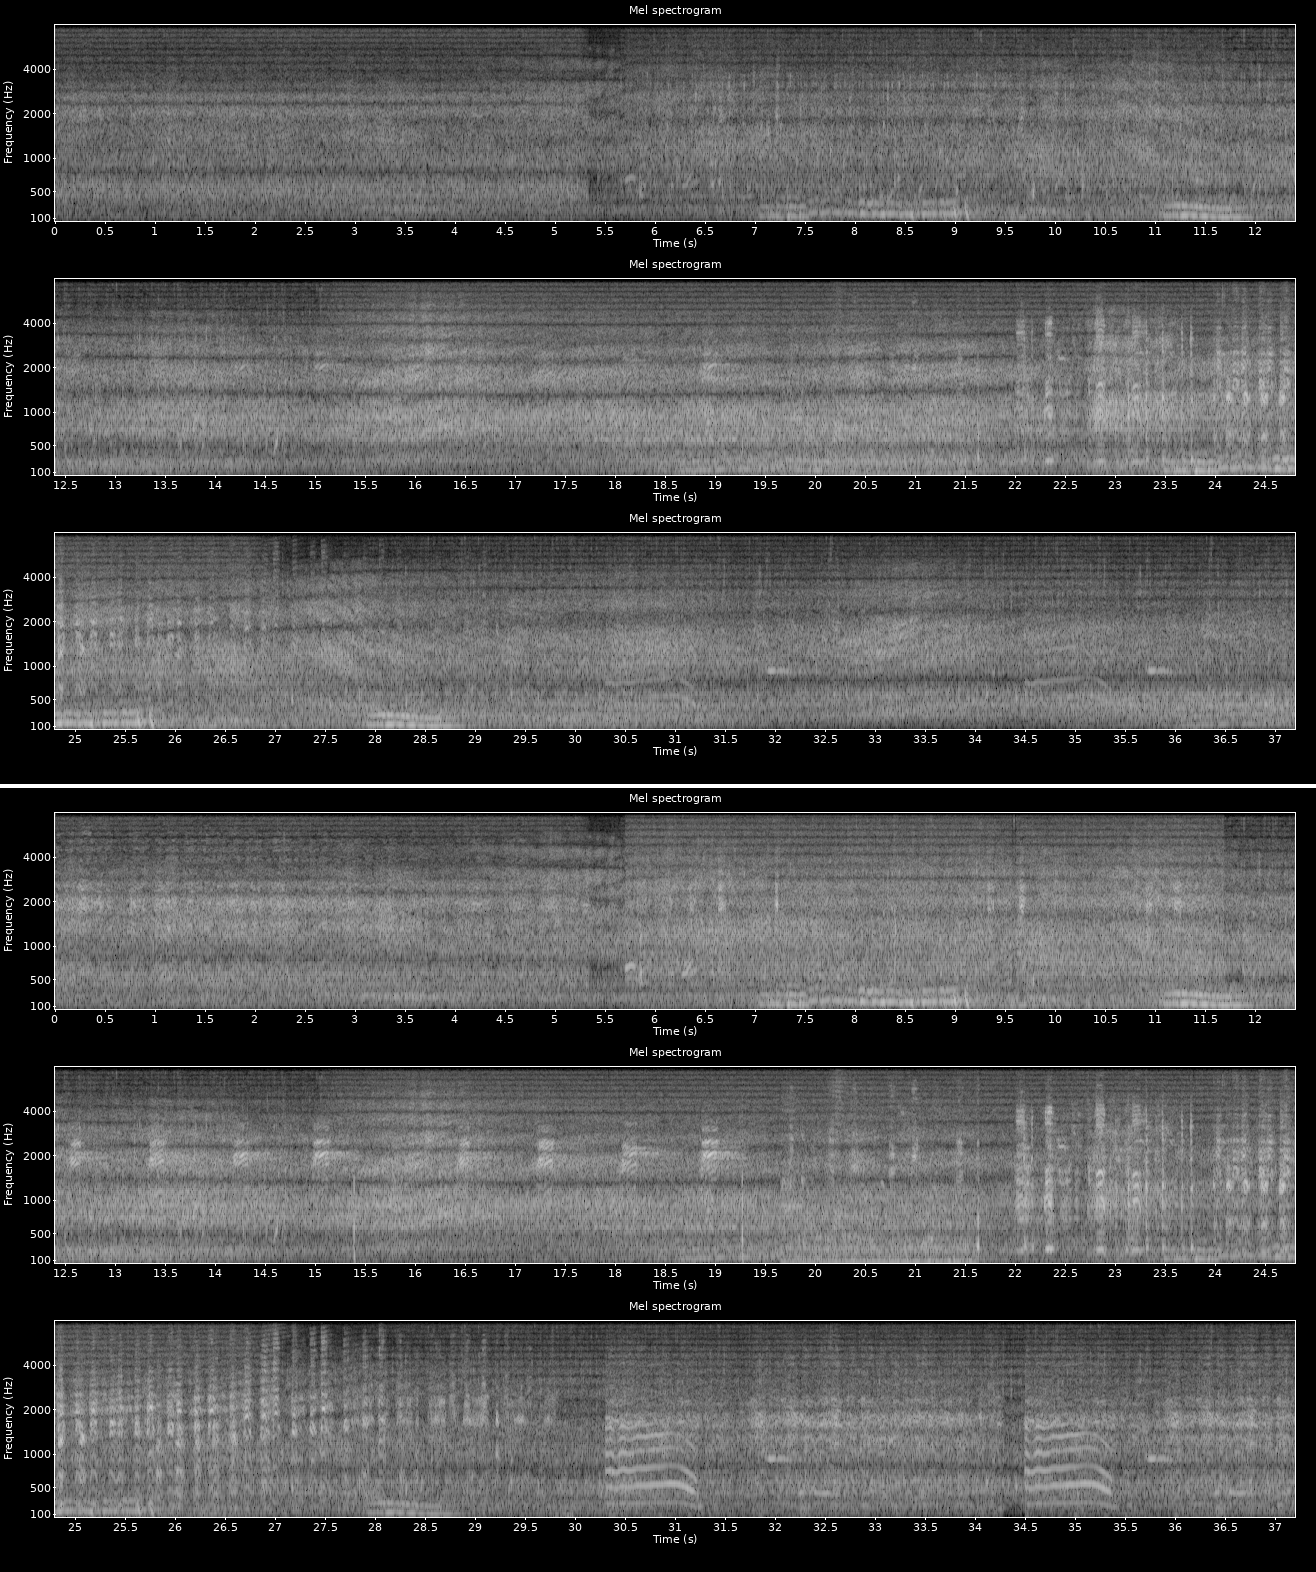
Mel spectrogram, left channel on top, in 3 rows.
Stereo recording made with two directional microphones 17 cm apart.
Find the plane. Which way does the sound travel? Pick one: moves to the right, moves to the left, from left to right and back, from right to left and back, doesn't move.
moves to the left.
